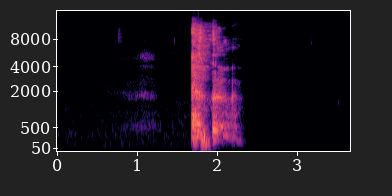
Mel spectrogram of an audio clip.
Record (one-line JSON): {"cough_length": "3.7 s", "cough_amplitude": 30855, "cough_signal_mean_std_ratio": 0.25, "survey_phase": "beta (2021-08-13 to 2022-03-07)", "age": "45-64", "gender": "Female", "wearing_mask": "No", "symptom_cough_any": true, "symptom_runny_or_blocked_nose": true, "symptom_fatigue": true, "symptom_change_to_sense_of_smell_or_taste": true, "symptom_loss_of_taste": true, "symptom_onset": "3 days", "smoker_status": "Never smoked", "respiratory_condition_asthma": false, "respiratory_condition_other": false, "recruitment_source": "REACT", "submission_delay": "2 days", "covid_test_result": "Positive", "covid_test_method": "RT-qPCR", "covid_ct_value": 19.0, "covid_ct_gene": "E gene", "influenza_a_test_result": "Negative", "influenza_b_test_result": "Negative"}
